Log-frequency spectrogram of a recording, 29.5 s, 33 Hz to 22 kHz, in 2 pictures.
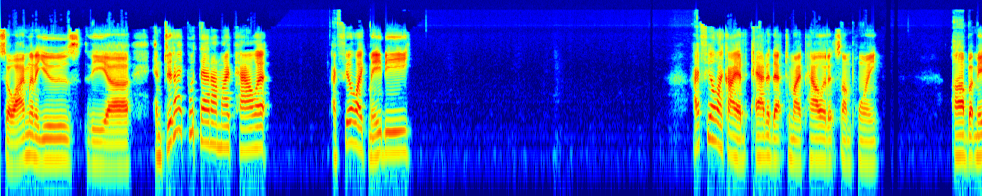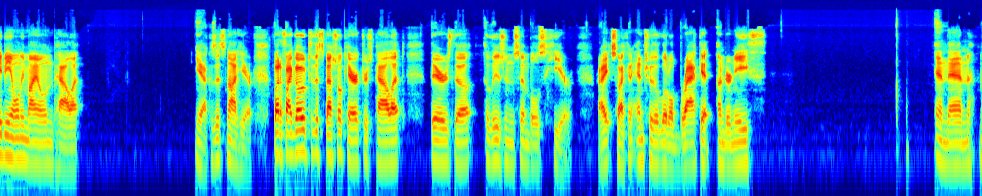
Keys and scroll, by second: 19.8 F2.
